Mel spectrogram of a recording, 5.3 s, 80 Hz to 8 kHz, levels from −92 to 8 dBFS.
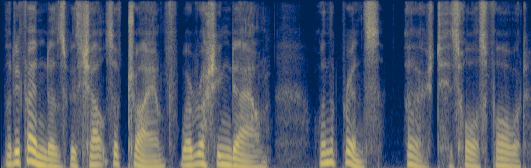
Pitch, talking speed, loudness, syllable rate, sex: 125 Hz, 180 wpm, -18 LUFS, 5.4 syllables/s, male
